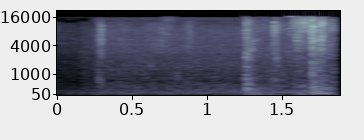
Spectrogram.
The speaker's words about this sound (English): Logan picks up his bag, then opens the door.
